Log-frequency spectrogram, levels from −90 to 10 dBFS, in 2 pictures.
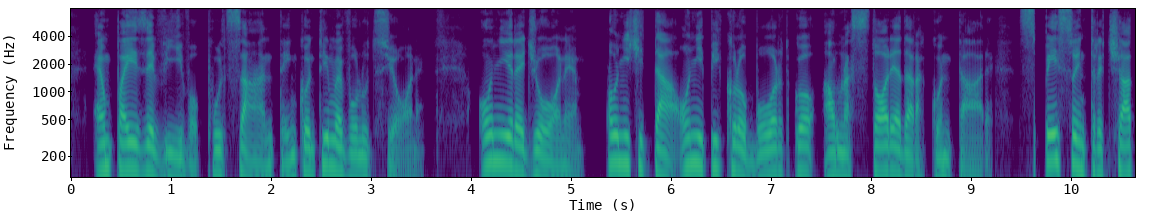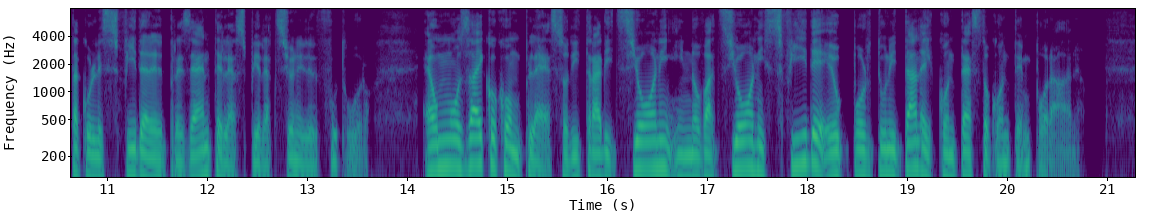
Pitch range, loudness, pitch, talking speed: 95-140 Hz, -33 LUFS, 115 Hz, 125 wpm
